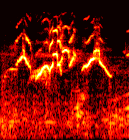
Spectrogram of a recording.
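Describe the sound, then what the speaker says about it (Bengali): A coconut lorikeet at a bird market in Mirpur, Dhaka, gives a short run of shrill, squeaky chirps, close and loud, with a brief gap between bursts. "coconut lorry"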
